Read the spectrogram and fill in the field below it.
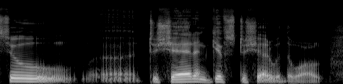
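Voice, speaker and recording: With a Punjabi accent, a man speaks at a moderate pace in a medium pitch and a dark, mellow tone, the recording very clean and silent in the background, dry and close, with no echo. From India, Punjab. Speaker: transformation coach and speaker. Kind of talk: interview.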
